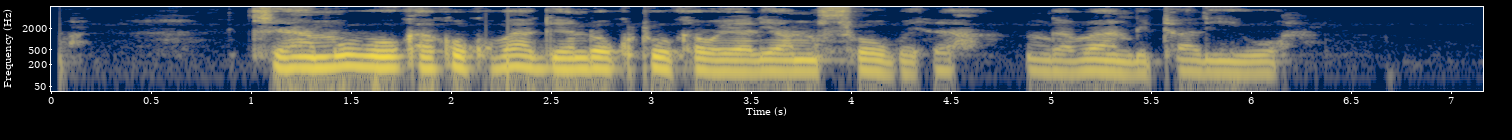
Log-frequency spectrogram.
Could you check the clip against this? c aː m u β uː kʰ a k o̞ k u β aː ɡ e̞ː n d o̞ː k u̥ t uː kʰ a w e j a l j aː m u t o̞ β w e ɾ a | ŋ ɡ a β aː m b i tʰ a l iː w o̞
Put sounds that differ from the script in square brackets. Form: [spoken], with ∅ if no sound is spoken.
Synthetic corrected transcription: c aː m u β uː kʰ a k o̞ k u β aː ɡ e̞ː n d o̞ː k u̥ t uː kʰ a w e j a l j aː m u [s] o̞ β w e ɾ a | ŋ ɡ a β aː m b i tʰ a l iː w o̞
